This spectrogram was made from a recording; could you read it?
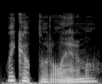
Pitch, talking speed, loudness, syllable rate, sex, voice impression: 125 Hz, 235 wpm, -17 LUFS, 8.1 syllables/s, male, very masculine, very adult-like, slightly old, slightly tensed, slightly powerful, bright, soft, slightly muffled, fluent, slightly raspy, very cool, very intellectual, very sincere, very calm, very mature, very friendly, very reassuring, unique, very elegant, wild, sweet, lively, very kind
